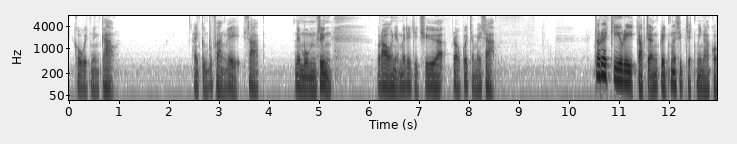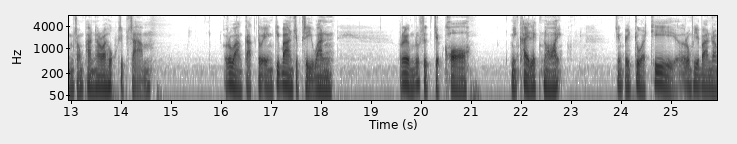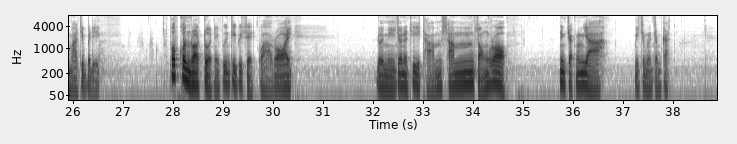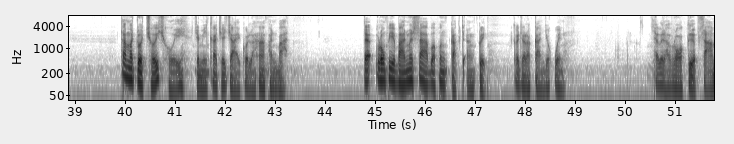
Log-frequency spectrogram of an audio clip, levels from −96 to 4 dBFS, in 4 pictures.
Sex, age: male, 60-79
